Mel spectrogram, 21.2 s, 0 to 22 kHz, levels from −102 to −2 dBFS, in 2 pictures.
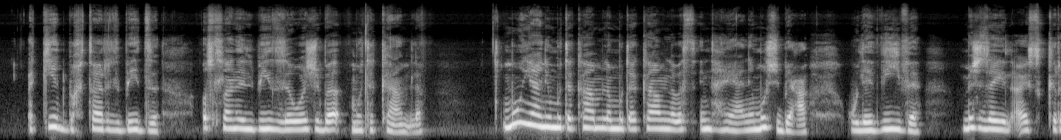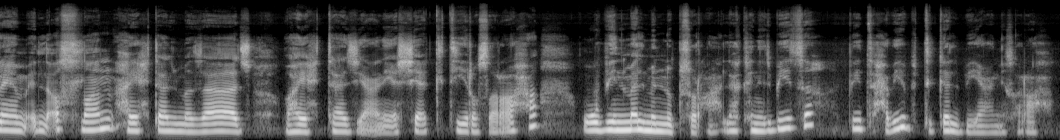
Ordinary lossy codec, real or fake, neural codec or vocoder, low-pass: none; real; none; 19.8 kHz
